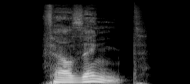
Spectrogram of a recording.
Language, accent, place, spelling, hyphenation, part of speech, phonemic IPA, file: German, Germany, Berlin, versengt, ver‧sengt, verb, /fɛɐ̯ˈzɛŋt/, De-versengt.ogg
- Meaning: 1. past participle of versengen 2. inflection of versengen: third-person singular present 3. inflection of versengen: second-person plural present 4. inflection of versengen: plural imperative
